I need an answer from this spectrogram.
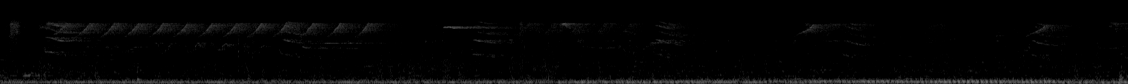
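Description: Outdoor ambience: a steady low rumble under repeated high, falling bird chirps, with a fast run of chirps lasting about three seconds, then single chirps every second or so.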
